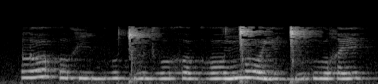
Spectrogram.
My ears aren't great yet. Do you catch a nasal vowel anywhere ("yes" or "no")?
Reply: no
